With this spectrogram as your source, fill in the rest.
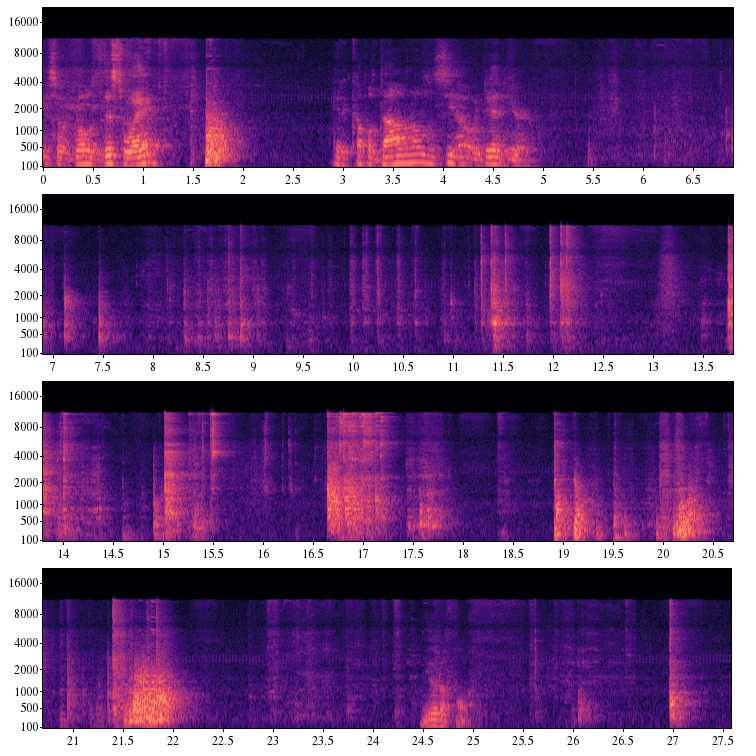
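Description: Wooden boards knock and clatter against each other.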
